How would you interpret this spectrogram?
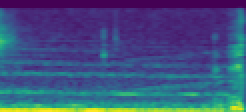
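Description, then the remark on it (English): An emergency vehicle siren sounds outside, a steady held tone over a low engine rumble, muffled, with no voices. “You don't hear the sirens. You don't hear the sirens. Okay. They're after us.”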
